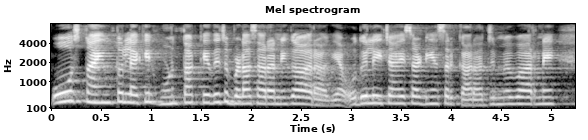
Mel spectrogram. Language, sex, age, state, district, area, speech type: Punjabi, female, 30-45, Punjab, Fatehgarh Sahib, urban, spontaneous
